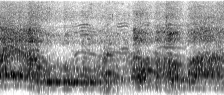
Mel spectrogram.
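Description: Hundreds of soldiers shouting a unit yell in unison: one long, loud held shout that drops in pitch about half a second in, then breaks off and starts again with a new burst of voices.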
